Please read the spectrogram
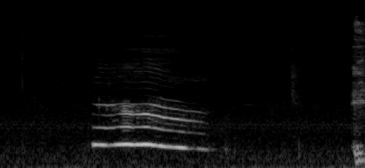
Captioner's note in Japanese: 高い声で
